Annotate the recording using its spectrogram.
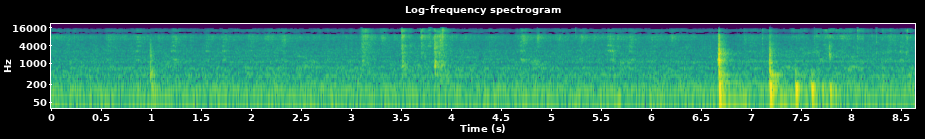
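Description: Kitchen handling noises: a few faint clicks, then one sharp knock about two-thirds of the way in and a quick run of lighter knocks, as dishes and utensils are handled. A low steady hum runs underneath.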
